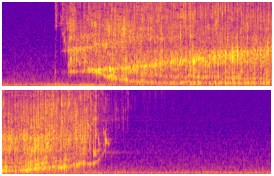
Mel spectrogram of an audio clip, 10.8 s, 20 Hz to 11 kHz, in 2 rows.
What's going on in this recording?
Water poured into a glass. A selection of 4 microphones and 3 different pour rates but labelling has been lost! Microphones were: Beyer MCE86, Samson C03 on super-cardioid, Behringer C2, AKG C1000 on hyper-cardioid. All the same placement (selected for splash, glass ring and bubbles); Behringer UB802 mixer and Zoom H1 recorder.
glass, liquid, pour, pouring, splash, trickle, water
